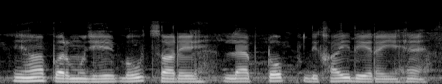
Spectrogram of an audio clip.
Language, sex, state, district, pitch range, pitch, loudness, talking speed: Hindi, male, Uttar Pradesh, Saharanpur, 135-150 Hz, 135 Hz, -17 LUFS, 135 wpm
